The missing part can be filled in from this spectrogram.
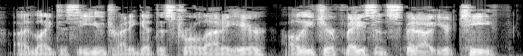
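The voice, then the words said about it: Very deep muttering character voice. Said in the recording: “someone with a very deep voice muttering”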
